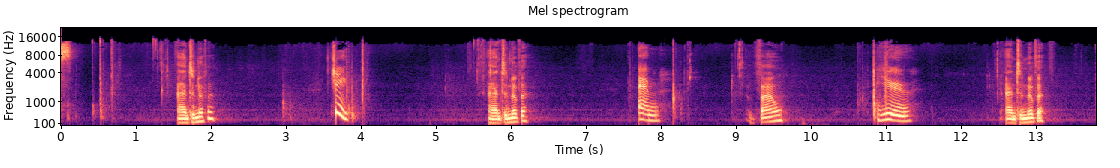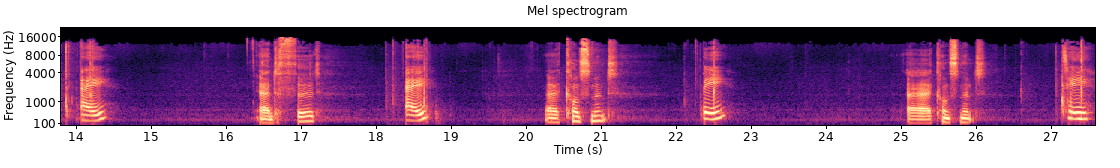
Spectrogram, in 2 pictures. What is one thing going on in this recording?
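A young woman calls out short words one at a time, with pauses between them.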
